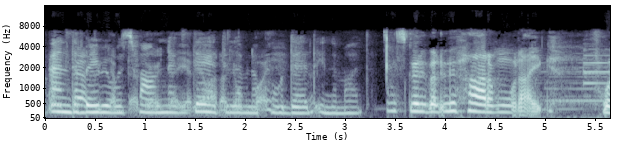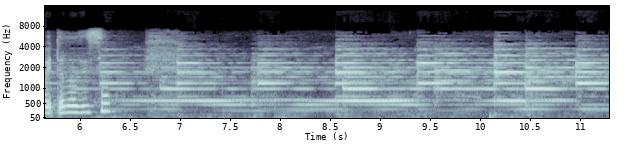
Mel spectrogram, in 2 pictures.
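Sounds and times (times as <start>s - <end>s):
speech: 0.1s - 7.0s
church bells tolling at a memorial: 4.8s - 11.2s.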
